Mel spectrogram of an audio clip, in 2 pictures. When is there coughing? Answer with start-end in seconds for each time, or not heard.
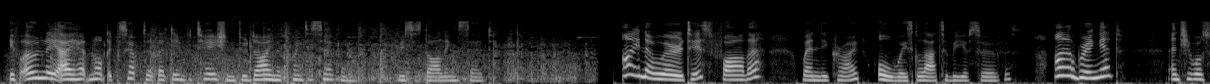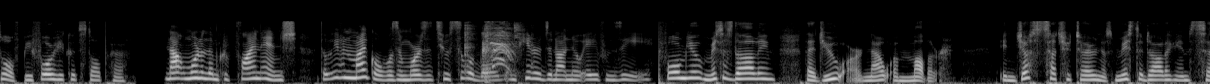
16.7-17.4.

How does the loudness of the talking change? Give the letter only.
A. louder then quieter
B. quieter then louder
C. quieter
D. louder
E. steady
E.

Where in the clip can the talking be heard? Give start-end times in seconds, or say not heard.
0.1-5.0, 6.2-24.1.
